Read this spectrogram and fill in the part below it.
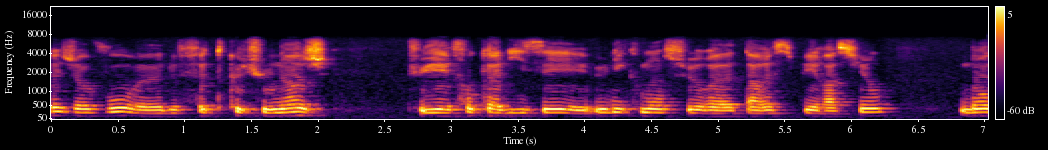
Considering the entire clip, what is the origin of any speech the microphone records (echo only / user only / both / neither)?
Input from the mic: echo only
